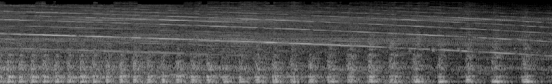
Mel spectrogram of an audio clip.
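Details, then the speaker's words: Hotpoint HE8L493 washing machine, original 3-phase motor swapped for a universal motor wired directly to mains: as the drum coasts down the whine falls under a rough chunking grind about four times a second; broken spider or distorted drum in the plastic tub suspected. "as the motor spins down, you can hear that chunk grinding noise, which suggests that the spider's broken or the drum is somehow distorted inside the plastic tub."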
